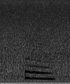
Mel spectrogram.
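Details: A single soft snore from Yuki, a sleeping cat: a low, steady whistled tone sliding slightly downward for about half a second, with near silence around it.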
